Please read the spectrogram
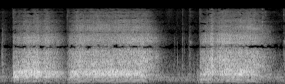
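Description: A NutriBullet personal blender runs in three short pulses, the middle one the longest, blending banana pieces into pancake batter.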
